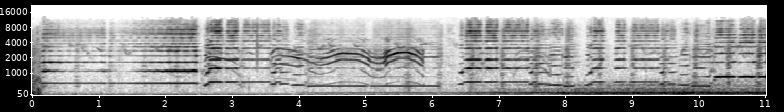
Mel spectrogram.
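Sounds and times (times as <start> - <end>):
harmonica playing: 0.2 - 11.0.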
